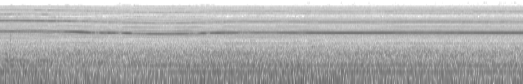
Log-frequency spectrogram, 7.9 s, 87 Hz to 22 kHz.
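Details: Indesit Innex XWSC61252 washing machine, brought in for not draining, on spin test after repair: steady high motor whine at even pitch, no grinding or clunking; speed dipped noticeably when the high-speed motor coil engaged, cause unknown; otherwise spinning normally.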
